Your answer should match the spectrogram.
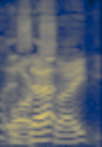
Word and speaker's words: Bauxite: Bauxite, you are correct. – I Googled how to pronounce Bauxite, Arkansas today, and I'm glad I found the correct pronunciation.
